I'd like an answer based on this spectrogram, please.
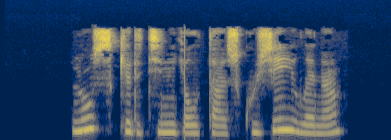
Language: Mari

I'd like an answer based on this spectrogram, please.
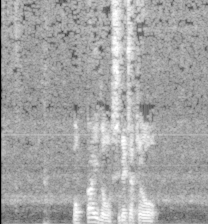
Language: Japanese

